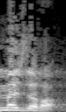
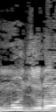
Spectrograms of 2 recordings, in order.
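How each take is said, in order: First: مجرى said "majra", with an a after the mim; fatha on the mim. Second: مجرى said "mujra", with a u after the mim; damma on the mim. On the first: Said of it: "بالفتح". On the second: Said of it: "بضم الميم". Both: Shown as a demonstration.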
